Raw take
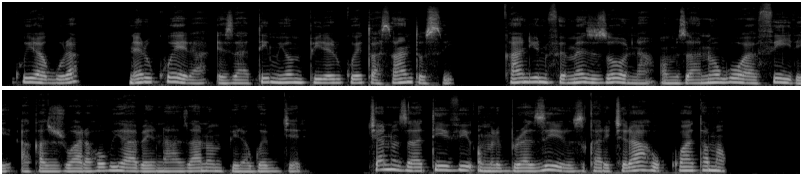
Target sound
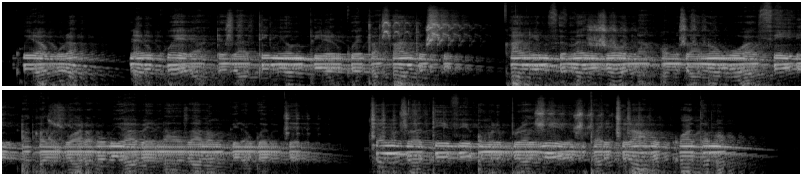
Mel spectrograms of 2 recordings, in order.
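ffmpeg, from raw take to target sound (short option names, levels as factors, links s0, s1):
-filter_complex "[0:a]acrossover=split=290|1200[s0][s1][s2];[s1]alimiter=level_in=1.68:limit=0.0631:level=0:latency=1,volume=0.596[s3];[s0][s3][s2]amix=inputs=3:normalize=0,aeval=exprs='val(0)*sin(2*PI*1400*n/s)':c=same,afreqshift=-180,asplit=2[s4][s5];[s5]adelay=15,volume=0.376[s6];[s4][s6]amix=inputs=2:normalize=0,asplit=6[s7][s8][s9][s10][s11][s12];[s8]adelay=106,afreqshift=-44,volume=0.355[s13];[s9]adelay=212,afreqshift=-88,volume=0.166[s14];[s10]adelay=318,afreqshift=-132,volume=0.0785[s15];[s11]adelay=424,afreqshift=-176,volume=0.0367[s16];[s12]adelay=530,afreqshift=-220,volume=0.0174[s17];[s7][s13][s14][s15][s16][s17]amix=inputs=6:normalize=0,volume=1.5"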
